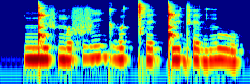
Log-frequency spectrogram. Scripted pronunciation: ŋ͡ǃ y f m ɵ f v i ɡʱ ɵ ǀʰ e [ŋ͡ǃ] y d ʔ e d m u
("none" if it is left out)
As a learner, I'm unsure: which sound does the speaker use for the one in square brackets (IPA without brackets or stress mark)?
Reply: ǃ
